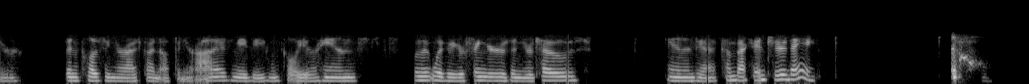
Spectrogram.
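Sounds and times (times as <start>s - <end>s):
speech: 0.0s - 6.0s, 6.6s - 8.3s
cough during a guided breathing and relaxation exercise: 9.5s - 10.0s.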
